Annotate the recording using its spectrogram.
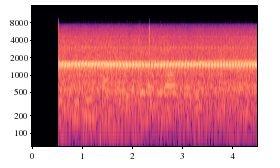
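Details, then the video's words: Frog singing on the Appalachian Trail on May 11, 2011: after half a second of silence, one long, unbroken high trill at a steady pitch, made of rapid, even pulses, runs to the end, with faint low rustling beneath. "Singing Frog on the appalachian Trail"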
